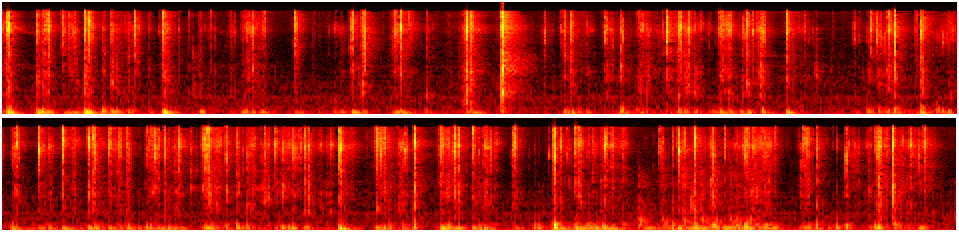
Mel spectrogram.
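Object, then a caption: Wireless keyboard with aluminium frame and plastic keys. A slim white wireless keyboard with a silver aluminium frame and plastic keys, solid and thin, is held upright in both hands and typed and tapped rapidly with the fingertips. The result is a dense, continuous patter of short, dry clicks and soft thuds with a low, muffled body and brief bright ticks that stop instantly.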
